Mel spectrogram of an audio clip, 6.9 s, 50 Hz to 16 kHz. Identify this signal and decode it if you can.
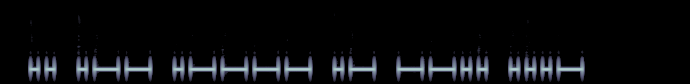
Morse code, heard as a keyed tone, about 15 wpm, 700 Hz. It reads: IW1AZV
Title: DXCC-100 Call Signs - 6 Characters - Repeated 3x - 15wpm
